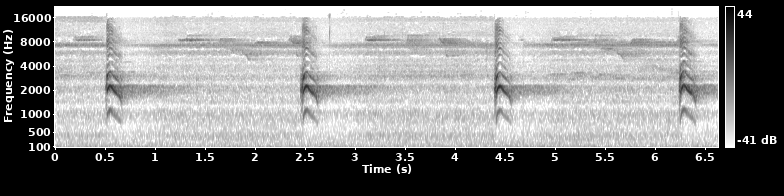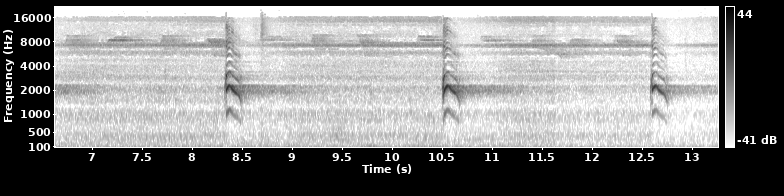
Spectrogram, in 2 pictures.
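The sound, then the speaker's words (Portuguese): A forest falcon (falcão caburé) in the forest gives a sharp, hoarse call about every two seconds, seven times, clear, alongside an electronic recording of its call played from a phone app, over a steady background of insect-like buzzing with no talking. “E por fim, o falcão da mata deixa o colega eletrônico falando sozinho.”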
